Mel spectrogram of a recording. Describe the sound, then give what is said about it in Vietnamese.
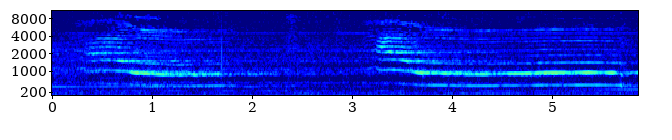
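A black cat on a window ledge yowls mournfully at night, giving two long, wavering, high-pitched cries, the second drawn out longer than the first, both faint over a low hiss. “Rồi một con mèo đen kìn kịt, nó nhảy tót lên trên chỗ bậu cửa. Ánh mắt nó nhìn anh Khoan xanh lè lè. Nó kêu lên mấy tiếng thê thiết trong đêm.”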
